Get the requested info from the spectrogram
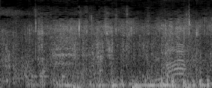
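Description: Low rumble of wind buffeting a helmet-mounted action camera's microphone, starting about a quarter second in and running steadily underneath a faint voice near the end.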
